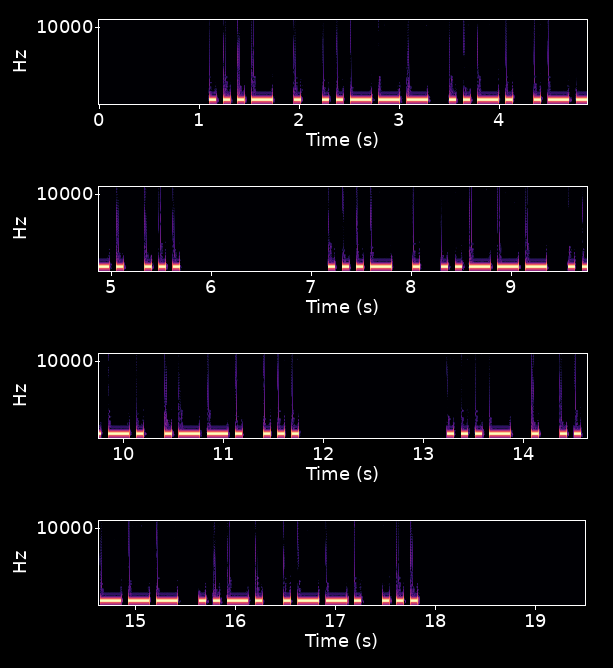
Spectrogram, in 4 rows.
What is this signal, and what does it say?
Morse code, heard as a keyed tone, about 17 wpm, 700 Hz. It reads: VE2FPS VE2FPS VE2FPS
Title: DXCC-100 Call Signs - 6 Characters - Repeated 3x - 17wpm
